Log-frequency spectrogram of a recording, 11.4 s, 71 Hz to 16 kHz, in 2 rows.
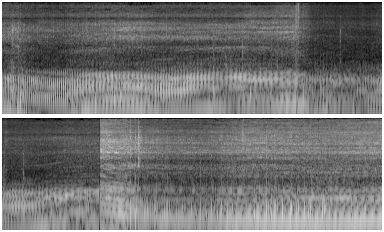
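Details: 2005 Yamaha 125cc dirt bike after fuel valve leak repair, yard test; idle piece broken, awaiting part: single cylinder revs up and down cleanly, crisp pickup, no misses; sounds great.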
